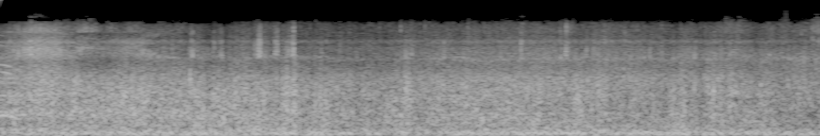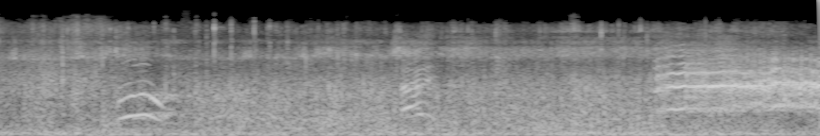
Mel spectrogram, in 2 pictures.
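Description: Loud, steady wind buffeting on the microphone during a mountain-bike ride on a forest trail. Brief voices call out about five seconds in and again near the end.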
